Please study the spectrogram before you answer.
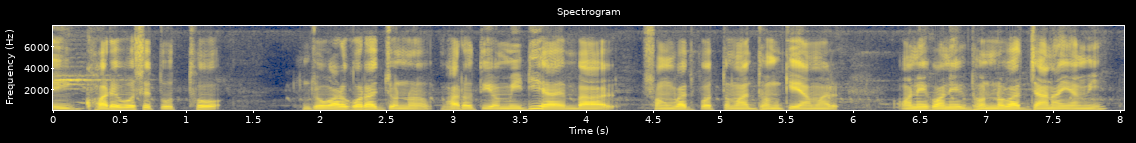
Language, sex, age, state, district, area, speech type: Bengali, male, 30-45, West Bengal, Nadia, rural, spontaneous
